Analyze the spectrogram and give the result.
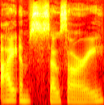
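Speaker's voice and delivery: put-on slight Southern twang. Telling a story, the speaker repeats their own words with a little southern twang. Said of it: "I put a little southern twang in my voice".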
